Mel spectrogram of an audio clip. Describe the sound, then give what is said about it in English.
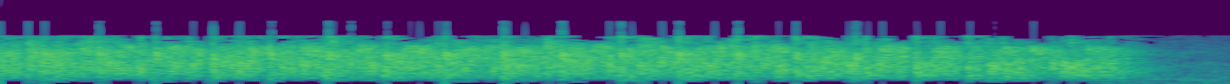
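A church audience claps hands for the Lord in a loud, dense burst of applause that holds steady for several seconds before quickly fading out near the end. “Let's give the Lord another hand clap.”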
